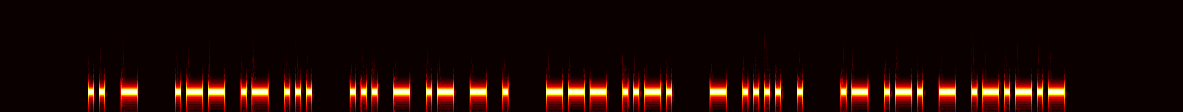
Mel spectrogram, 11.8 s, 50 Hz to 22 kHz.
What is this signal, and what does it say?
Morse code, heard as a keyed tone, about 22 wpm, 700 Hz. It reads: IT WAS STATE OF THE ART.
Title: Sentences from Top 1000 Words - Review Part 3 - 22wpm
